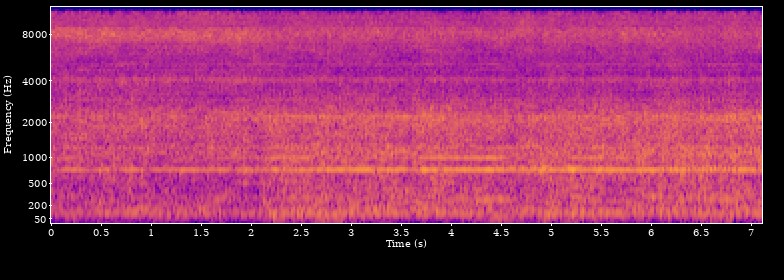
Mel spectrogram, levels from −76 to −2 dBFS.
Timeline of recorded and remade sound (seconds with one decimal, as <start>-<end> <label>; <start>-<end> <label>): 0.0-7.1 remade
